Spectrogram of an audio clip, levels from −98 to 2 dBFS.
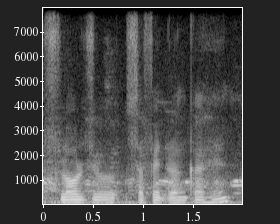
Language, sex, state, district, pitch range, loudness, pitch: Hindi, male, Arunachal Pradesh, Papum Pare, 100-110 Hz, -19 LUFS, 105 Hz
